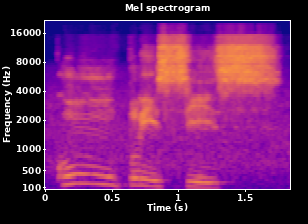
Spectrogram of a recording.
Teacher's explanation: Se você perceber, eu acentuei a antepenúltima sílaba. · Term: proparoxítona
